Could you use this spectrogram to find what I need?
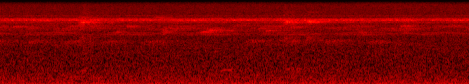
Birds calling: unidentified bird

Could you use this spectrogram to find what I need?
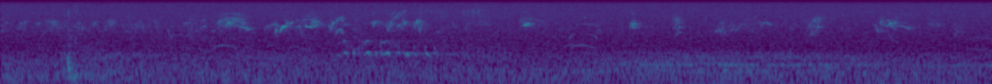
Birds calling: Wild Turkey (Meleagris gallopavo)
Hawaii Amakihi (Chlorodrepanis virens)
Chinese Hwamei (Garrulax canorus)
House Finch (Haemorhous mexicanus)

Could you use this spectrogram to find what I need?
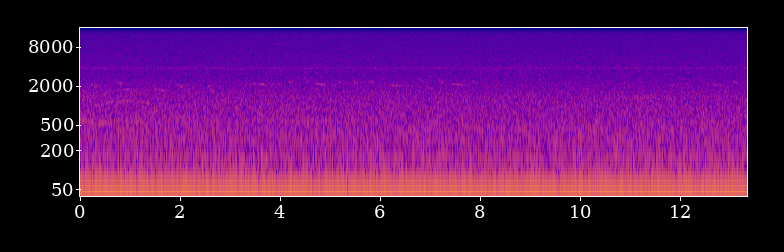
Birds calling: Yellow-backed Oriole (Icterus chrysater)

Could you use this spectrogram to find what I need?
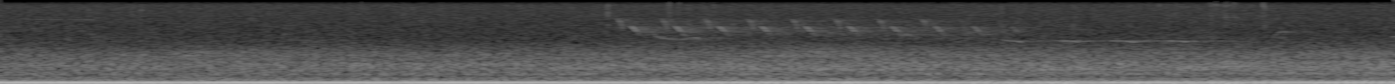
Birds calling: Tufted Titmouse (Baeolophus bicolor)
Swamp Sparrow (Melospiza georgiana)

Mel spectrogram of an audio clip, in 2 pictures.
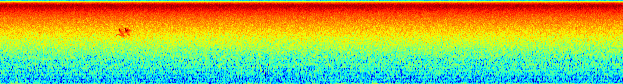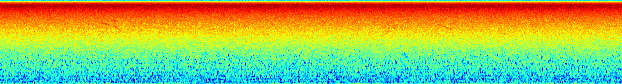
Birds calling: Hawaii Amakihi (Chlorodrepanis virens)
Eurasian Skylark (Alauda arvensis)

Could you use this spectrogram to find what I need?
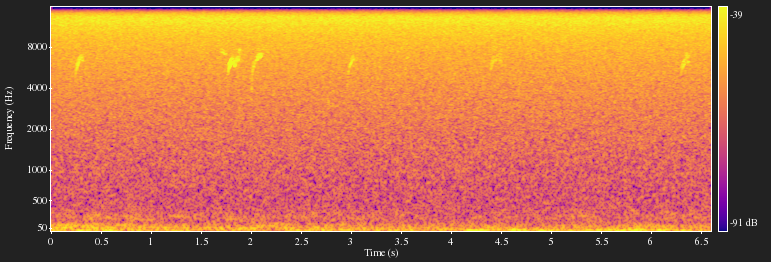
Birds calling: White-crowned Sparrow (Zonotrichia leucophrys)

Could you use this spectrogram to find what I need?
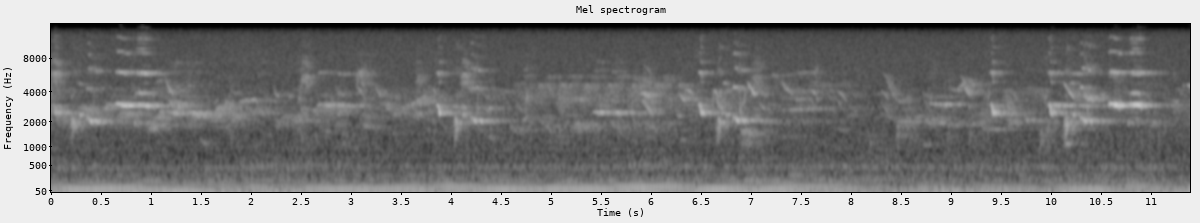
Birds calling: Iiwi (Drepanis coccinea)
Hawaii Amakihi (Chlorodrepanis virens)

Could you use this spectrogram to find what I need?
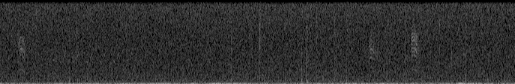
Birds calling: Hawaii Amakihi (Chlorodrepanis virens)

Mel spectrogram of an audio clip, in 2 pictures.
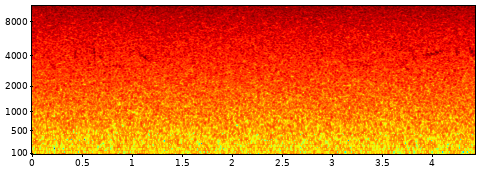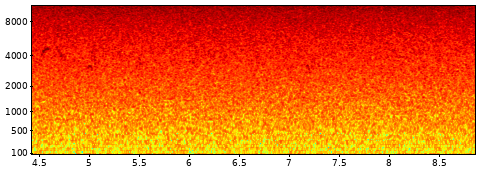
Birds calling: Eurasian Skylark (Alauda arvensis)

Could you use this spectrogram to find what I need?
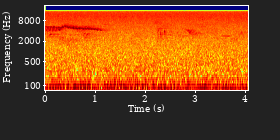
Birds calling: Western Tanager (Piranga ludoviciana)
Orange-crowned Warbler (Leiothlypis celata)
Black-headed Grosbeak (Pheucticus melanocephalus)

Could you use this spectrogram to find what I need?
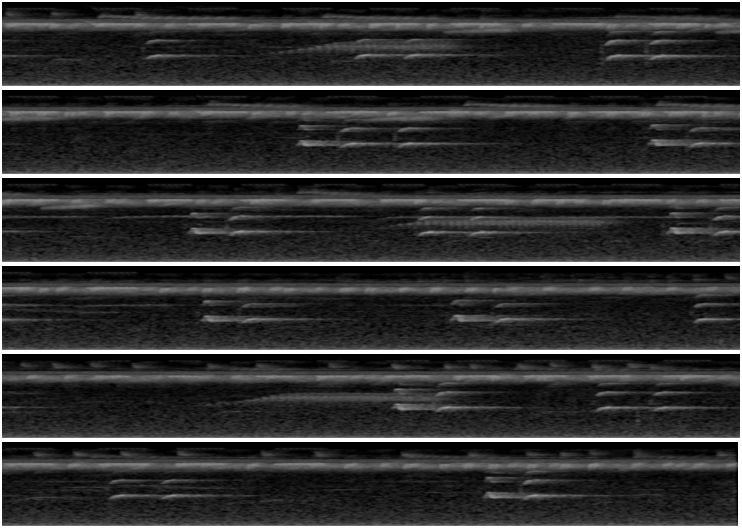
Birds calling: Black-faced Antthrush (Formicarius analis)
Screaming Piha (Lipaugus vociferans)
Plumbeous Antbird (Myrmelastes hyperythrus)
White-throated Toucan (Ramphastos tucanus)

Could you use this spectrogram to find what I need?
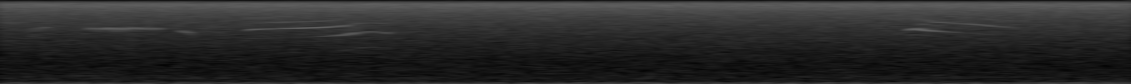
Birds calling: Hawaii Amakihi (Chlorodrepanis virens)

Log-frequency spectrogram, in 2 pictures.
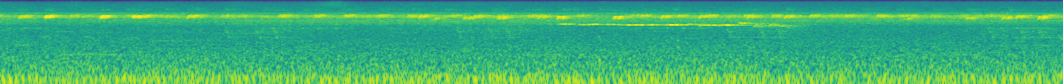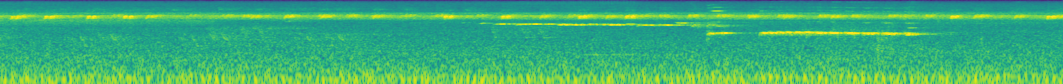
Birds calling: Thrush-like Wren (Campylorhynchus turdinus)
Black-faced Antthrush (Formicarius analis)
Buff-breasted Wren (Cantorchilus leucotis)
Amazonian Grosbeak (Cyanoloxia rothschildii)

